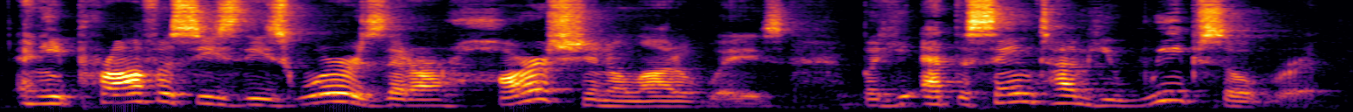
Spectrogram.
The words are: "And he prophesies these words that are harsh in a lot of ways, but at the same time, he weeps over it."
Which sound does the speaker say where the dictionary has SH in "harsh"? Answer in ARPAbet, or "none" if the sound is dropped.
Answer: SH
